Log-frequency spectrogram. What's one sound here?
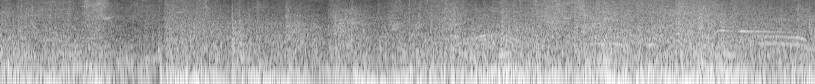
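Game spells and attacks crash and whoosh in a busy battle.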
